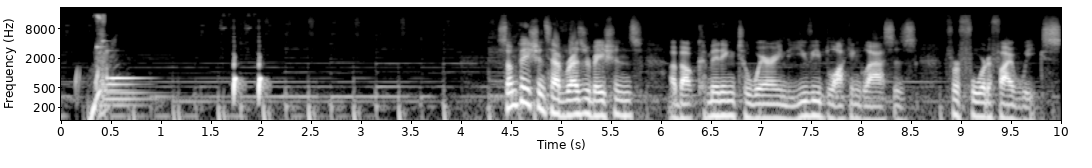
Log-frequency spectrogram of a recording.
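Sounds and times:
background music with steady beat: 0.0s - 10.0s
bright chime: 0.2s - 1.0s.

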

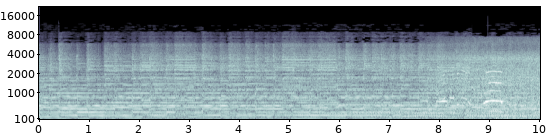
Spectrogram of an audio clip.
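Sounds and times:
whitewater rapids rushing: 7.6s - 10.0s
person calling out: 7.7s - 9.4s.

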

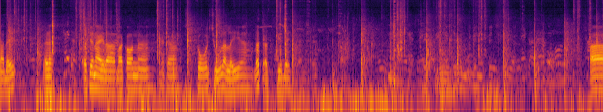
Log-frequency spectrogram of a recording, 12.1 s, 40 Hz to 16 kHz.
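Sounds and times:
hoes and shovels striking earth: 0.0s - 12.0s.

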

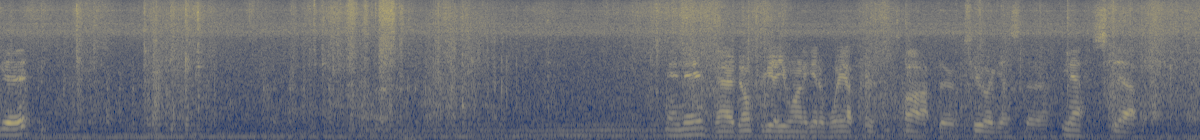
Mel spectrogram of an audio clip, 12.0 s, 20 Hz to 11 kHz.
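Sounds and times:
rake scraping through sand: 0.0s - 12.0s
steady low hum: 0.0s - 12.0s.

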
